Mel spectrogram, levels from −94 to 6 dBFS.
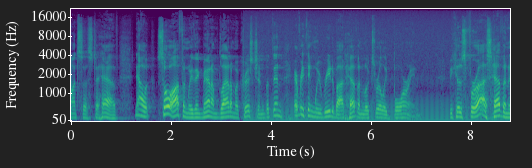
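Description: A speech recording in which, from 3.43 s to the end, a harsh 60 Hz buzz with a fizzy hash riding above it sits roughly 20 dB below the voice. This is video or display buzz, where a screen or video cable couples its picture field rate into the audio.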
